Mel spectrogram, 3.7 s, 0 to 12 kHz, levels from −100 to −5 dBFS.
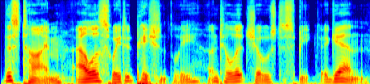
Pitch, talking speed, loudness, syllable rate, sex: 110 Hz, 180 wpm, -19 LUFS, 5.3 syllables/s, male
